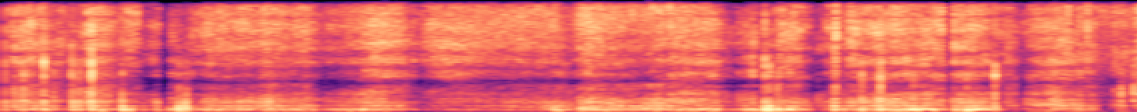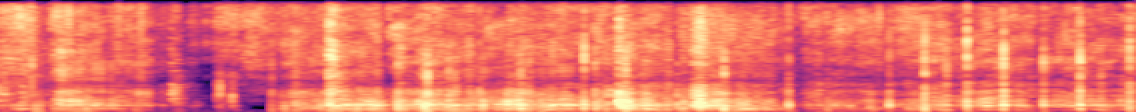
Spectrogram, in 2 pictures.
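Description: Long painted nails scratch quickly across the beige linen-textured cloth cover of a medium, solid hardcover book, first held up and then lying on a table. The sound is a dense, continuous rasping scrape centered in the low-mid range. It dips briefly about five seconds in, then resumes louder and brighter.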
